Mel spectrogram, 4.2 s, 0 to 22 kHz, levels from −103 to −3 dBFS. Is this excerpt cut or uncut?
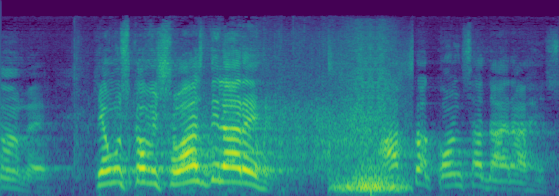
cut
